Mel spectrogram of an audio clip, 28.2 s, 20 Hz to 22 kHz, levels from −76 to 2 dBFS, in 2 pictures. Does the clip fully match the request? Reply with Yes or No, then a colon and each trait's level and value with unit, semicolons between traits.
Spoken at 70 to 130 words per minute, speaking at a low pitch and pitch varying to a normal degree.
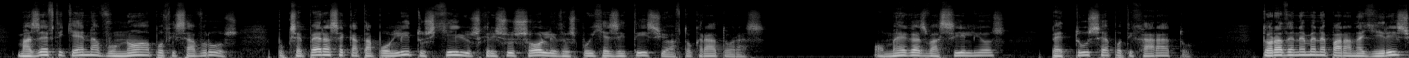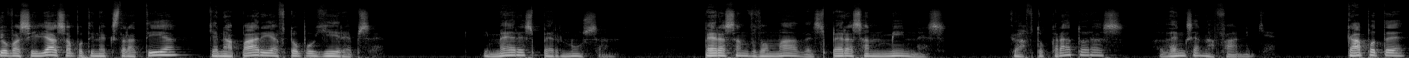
No: average, 120 wpm; low, 125 Hz; wide, 7.0 semitones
